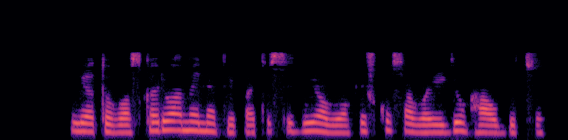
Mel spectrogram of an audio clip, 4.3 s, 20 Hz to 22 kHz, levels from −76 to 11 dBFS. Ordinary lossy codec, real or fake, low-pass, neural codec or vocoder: MP3, 32 kbps; real; 5.4 kHz; none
